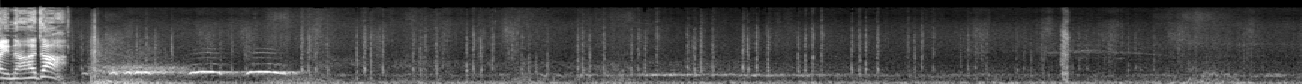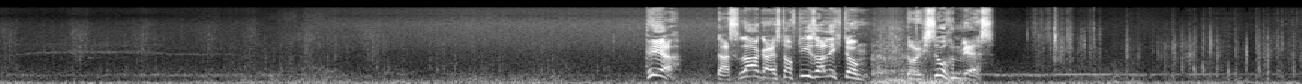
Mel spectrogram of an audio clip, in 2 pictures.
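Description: Footsteps patter quickly on rough ground.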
